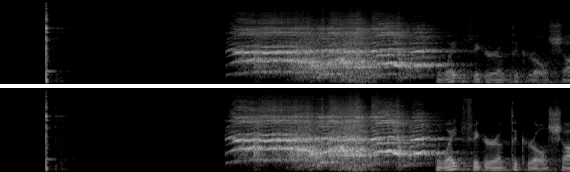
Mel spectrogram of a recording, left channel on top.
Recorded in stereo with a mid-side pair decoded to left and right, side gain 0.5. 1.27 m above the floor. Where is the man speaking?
65° right, 1.7 m.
